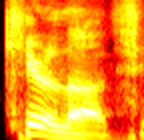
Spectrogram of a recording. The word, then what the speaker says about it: Kirilov: we get lost for an hour um kiro kirilov is your last name if i pronounce that properly did i did i get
